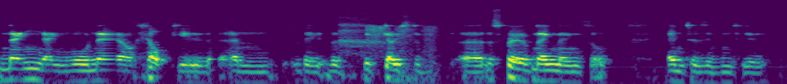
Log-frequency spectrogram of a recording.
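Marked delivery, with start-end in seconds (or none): 0.0-2.1 croaky, froglike croaking voice. Game master voicing a slime that grows a frog head, in a croaking frog voice. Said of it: "a croaking voice comes out of it".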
